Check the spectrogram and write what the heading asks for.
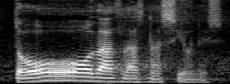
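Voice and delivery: "todas" held very long; drawn-out TODAS. Real, not acted. Preacher answering his own question from the verse, "todas" drawn out. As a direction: stretch out "todas" slowly for emphasis. Repeats the verse word after asking.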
